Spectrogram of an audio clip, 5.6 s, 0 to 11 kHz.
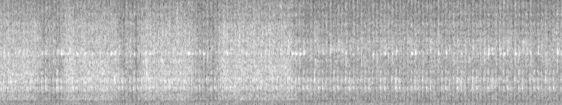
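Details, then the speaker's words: Audi 80 diesel idling with the clutch pedal released: loud, busy metallic rattle that goes away when the pedal is pressed or pumped; clutch throwout bearing suspected, after the clutch master cylinder was found faulty. "Although it can come back the next time I press the pedal And that should be the clutch throwout bearing making that noise"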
